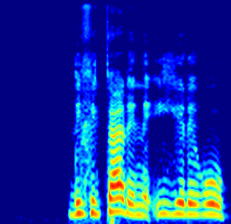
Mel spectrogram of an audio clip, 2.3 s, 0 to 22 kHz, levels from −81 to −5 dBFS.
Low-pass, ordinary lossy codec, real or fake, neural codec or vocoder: 19.8 kHz; none; fake; vocoder, 44.1 kHz, 128 mel bands, Pupu-Vocoder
